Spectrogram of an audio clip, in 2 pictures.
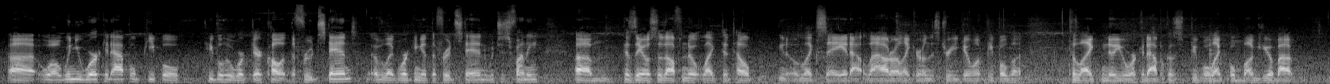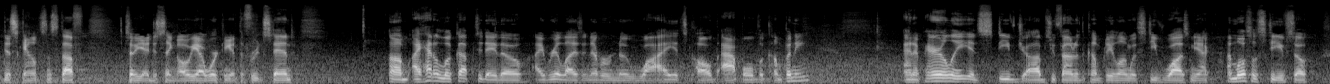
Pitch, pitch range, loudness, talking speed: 100 Hz, 95-115 Hz, -19 LUFS, 265 wpm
